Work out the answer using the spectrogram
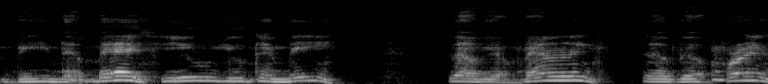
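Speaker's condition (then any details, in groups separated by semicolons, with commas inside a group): Multiple sclerosis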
